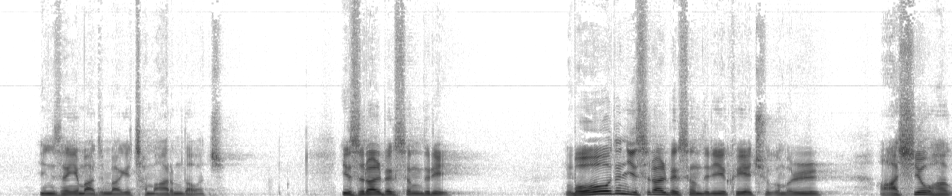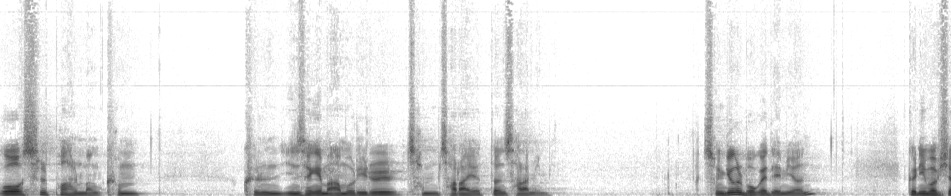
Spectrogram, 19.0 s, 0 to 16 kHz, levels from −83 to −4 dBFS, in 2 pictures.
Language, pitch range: Korean, 110-130 Hz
